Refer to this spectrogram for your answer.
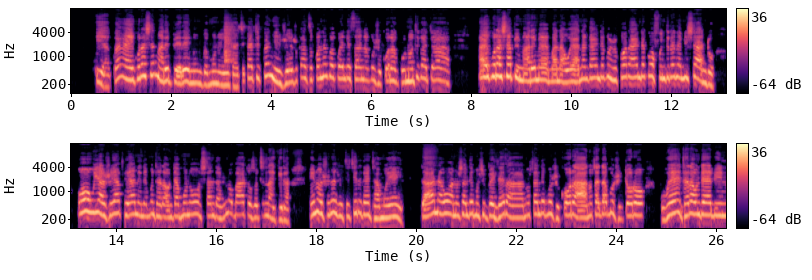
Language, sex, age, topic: Ndau, male, 36-49, health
